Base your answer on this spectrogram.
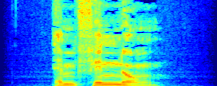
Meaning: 1. sensation 2. feeling, emotion
- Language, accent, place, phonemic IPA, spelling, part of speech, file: German, Germany, Berlin, /ɛmˈp͡fɪndʊŋ/, Empfindung, noun, De-Empfindung.ogg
